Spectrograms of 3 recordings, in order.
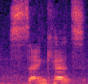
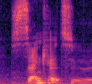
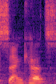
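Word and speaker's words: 鮮血: pronounce the U like senketsu and junketsu, and that is apparently not the correct pronunciation. The U is a very silent U, and so that's one of those challenges where we talked about it.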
